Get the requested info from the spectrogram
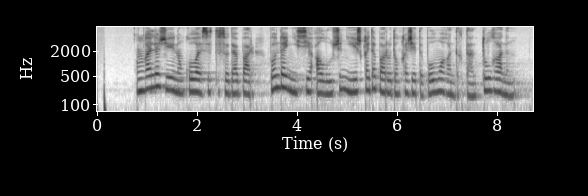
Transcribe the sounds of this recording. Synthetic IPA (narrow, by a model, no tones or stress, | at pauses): əɴʁɑjlˠəʒʏjɪnɪŋqʰo̞lˠɑjsəzt̪ʰʊsəd̪ɑbɑɾb̥ʊnd̪ɑjnese̞ʔɑlˠuʏʃɪnje̞ʃqɑjd̪ɑbɑɾud̪əɴqʰɑʒe̞t̪ɪbo̞lˠmɑʁɑnd̪əqt̪ɑnt̪ʰulˠʁɑnəɴ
